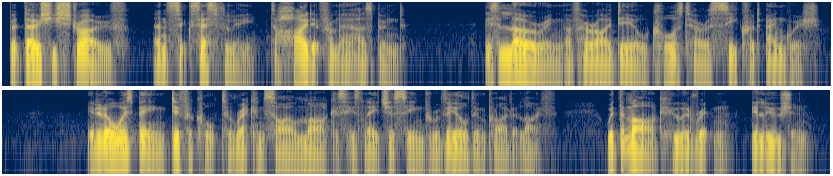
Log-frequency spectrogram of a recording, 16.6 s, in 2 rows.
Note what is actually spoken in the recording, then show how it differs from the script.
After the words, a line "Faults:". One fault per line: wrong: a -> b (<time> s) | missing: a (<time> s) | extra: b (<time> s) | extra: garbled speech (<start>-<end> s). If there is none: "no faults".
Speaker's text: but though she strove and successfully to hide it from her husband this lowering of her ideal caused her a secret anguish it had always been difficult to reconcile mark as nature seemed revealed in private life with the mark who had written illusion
but though she strove and successfully to hide it from her husband this lowering of her ideal caused her a secret anguish it had always been difficult to reconcile mark as his nature seemed revealed in private life with the mark who had written illusion
Faults:
extra: his (11.7 s)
